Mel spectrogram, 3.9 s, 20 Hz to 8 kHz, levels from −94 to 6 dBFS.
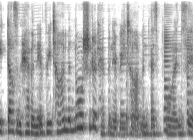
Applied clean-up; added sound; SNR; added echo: neural mask model DeepFilterNet 3.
